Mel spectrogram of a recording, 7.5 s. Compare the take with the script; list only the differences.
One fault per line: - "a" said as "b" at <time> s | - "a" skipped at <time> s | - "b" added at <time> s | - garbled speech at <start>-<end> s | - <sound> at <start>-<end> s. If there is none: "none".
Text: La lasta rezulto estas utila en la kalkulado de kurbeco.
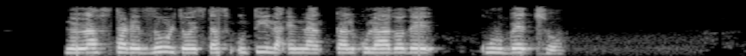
none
